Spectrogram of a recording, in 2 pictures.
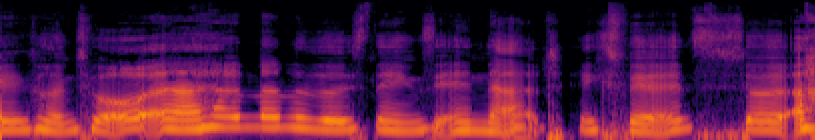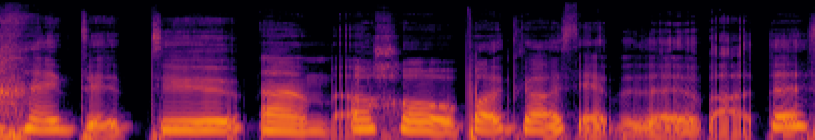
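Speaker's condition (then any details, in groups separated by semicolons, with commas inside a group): Cerebral palsy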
